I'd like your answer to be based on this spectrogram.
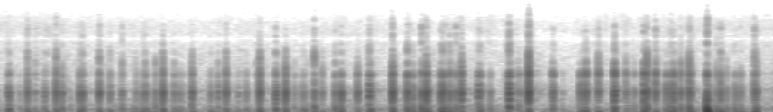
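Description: A small, closed, solid black hardcover notebook is held close to the microphones and tapped and scratched with fingertips and nails. The result is a quick, steady run of soft, dull, low-pitched taps that stop almost instantly, with faint scratching between them.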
